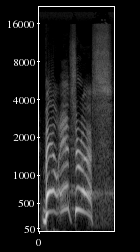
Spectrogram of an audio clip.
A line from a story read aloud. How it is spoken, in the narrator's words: They shouted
